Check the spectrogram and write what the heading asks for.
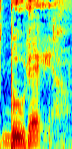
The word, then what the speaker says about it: Boudet: Boudet is how it's spelled. But he's one of the motherfuckers that say it's booty.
